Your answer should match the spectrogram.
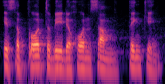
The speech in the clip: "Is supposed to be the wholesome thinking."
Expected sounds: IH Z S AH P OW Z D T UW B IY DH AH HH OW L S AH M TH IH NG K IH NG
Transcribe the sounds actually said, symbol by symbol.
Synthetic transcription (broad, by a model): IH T S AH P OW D T UW B IY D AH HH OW N S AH M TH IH NG K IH NG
